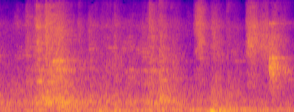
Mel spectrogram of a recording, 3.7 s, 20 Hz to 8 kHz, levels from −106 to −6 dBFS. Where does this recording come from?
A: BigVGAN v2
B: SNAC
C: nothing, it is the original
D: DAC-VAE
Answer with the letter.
C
